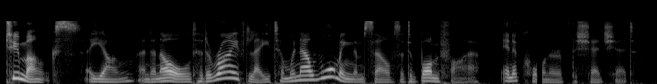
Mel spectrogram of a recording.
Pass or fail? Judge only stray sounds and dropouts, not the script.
fail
